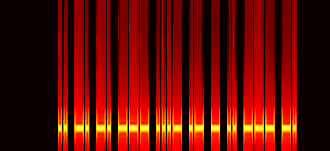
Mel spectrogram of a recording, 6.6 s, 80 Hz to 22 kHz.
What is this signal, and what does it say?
Morse code, heard as a keyed tone, about 22 wpm, 700 Hz. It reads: INNOVATION
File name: practice / 22wpm / 10 Letter Words - First 3 Letters Given - 22wpm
